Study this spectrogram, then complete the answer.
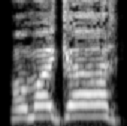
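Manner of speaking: high, loud cry of shock; startled high-pitched outburst; panicked cry. A narrator's reading. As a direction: cry out as if jolted awake. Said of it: "he cried".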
